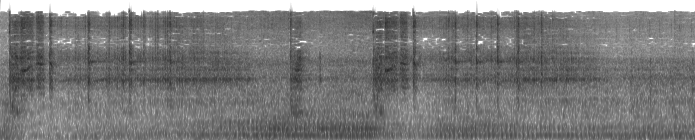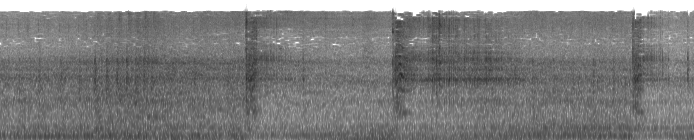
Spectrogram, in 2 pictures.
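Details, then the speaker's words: Honda TMX Supremo single-cylinder motorcycle that dies and is hard to start when wet from rain or washing; uneven running with irregular pops and surges, misfire traced to a leaking spark plug cap, not the ignition coil. "So Ayun nga at ah nagparamdam na ang problema ng ating tropa so nagmula ang isot problema dito sa kanyang ignition coil at kukumpirmahin natin na ignition ah spark plug cap pala mga Bossing na spark plug cap yung problema ng kanyang unit"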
